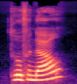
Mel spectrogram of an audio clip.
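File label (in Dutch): "Droevendaal", Dutch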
